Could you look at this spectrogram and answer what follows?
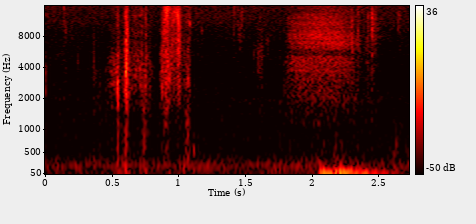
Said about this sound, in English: All right, next one. Let's drink some water here.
